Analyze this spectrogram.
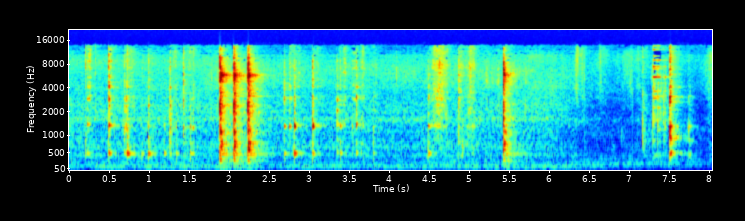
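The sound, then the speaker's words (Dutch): A dish of courgettes is set into an oven with faint clinks, taps and knocks of cookware. The sounds come scattered and irregular, with a few louder clatters standing out from the quiet. “ik zet die nu alvast in de oven terwijl ik met de saus bezig ben.”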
